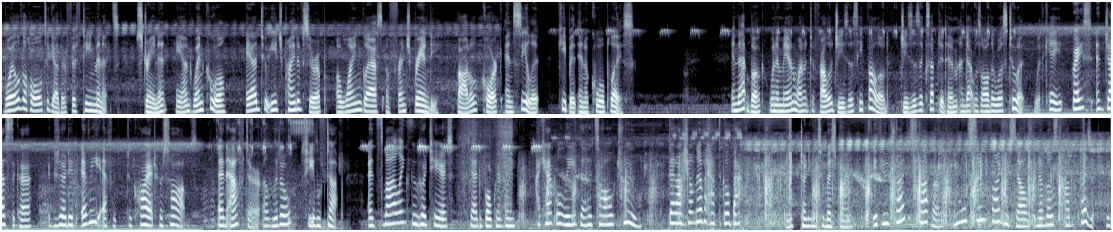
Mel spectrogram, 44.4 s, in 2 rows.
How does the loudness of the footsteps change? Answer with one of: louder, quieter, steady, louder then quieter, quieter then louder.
louder.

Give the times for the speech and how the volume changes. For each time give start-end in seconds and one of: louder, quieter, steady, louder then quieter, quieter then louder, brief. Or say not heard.
0.1-12.6 steady
14.6-37.1 steady
37.9-44.3 steady.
